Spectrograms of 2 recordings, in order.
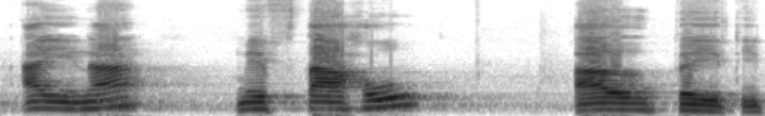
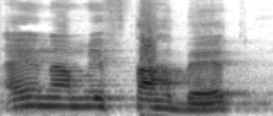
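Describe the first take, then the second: First: The final vowels of the words are pronounced. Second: The final vowels of the words are dropped. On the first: "alangkah baiknya kita sebutkan harokat terakhirnya" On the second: "huruf terakhir di di sukun itu sudah benar"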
